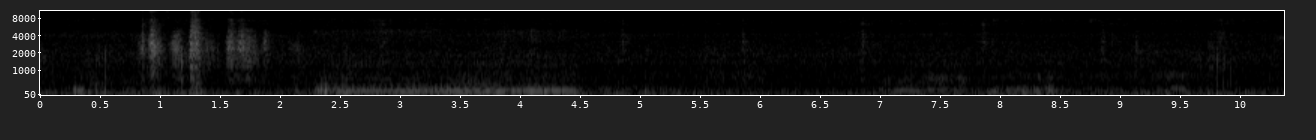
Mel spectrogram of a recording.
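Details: Puppy sleep-talking and snoring: low, drawn-out moaning hum lasting about two seconds, then softer, shorter grumbles later, over quiet indoor background with a few faint clicks.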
